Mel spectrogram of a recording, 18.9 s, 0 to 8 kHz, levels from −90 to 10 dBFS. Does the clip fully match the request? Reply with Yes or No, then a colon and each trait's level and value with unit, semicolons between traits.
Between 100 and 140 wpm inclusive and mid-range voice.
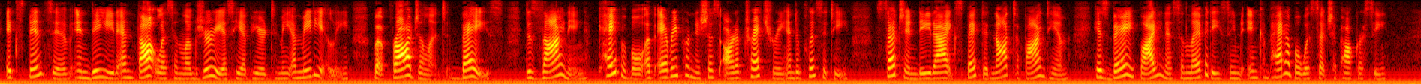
No: slow, 135 wpm; very low, 95 Hz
